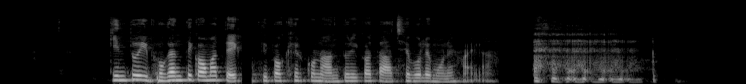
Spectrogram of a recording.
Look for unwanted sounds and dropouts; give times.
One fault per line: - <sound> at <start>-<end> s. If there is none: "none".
- dropout at 2.4-2.5 s
- laugh at 5.3-6.6 s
